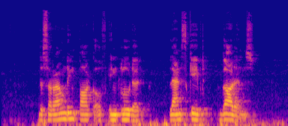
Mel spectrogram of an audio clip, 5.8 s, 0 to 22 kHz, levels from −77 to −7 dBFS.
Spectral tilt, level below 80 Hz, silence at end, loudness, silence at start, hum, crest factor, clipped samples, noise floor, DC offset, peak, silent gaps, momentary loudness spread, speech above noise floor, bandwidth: -6.5 dB/octave; -36 dBFS; 0.1 s; -22 LUFS; 0.35 s; none; 18 dB; under 0.1%; -49 dBFS; under 0.1%; -6 dBFS; none; 16 LU; 28 dB; 16.5 kHz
